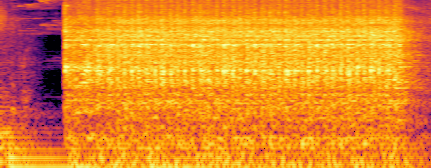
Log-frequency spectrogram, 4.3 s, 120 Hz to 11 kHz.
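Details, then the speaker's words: 1970 Dodge Super Bee with a 440 big-block V8, abandoned for years, first start attempt: steady, fast starter churn for about three seconds that never catches; crank no start, no fuel pressure as the fuel pump isn't running. "Does it show fuel pressure? It's telling me we don't have fuel pressure. Well, yeah, the pump's not running."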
